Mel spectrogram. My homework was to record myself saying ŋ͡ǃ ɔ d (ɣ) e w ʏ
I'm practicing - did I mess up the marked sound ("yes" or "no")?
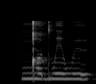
yes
